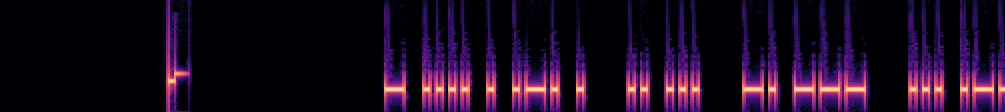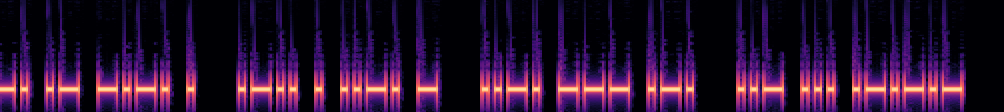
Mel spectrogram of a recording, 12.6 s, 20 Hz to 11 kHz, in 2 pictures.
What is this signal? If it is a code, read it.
Morse code, heard as a keyed tone, about 30 wpm, 700 Hz. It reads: THERE IS NO SPACE LEFT FOR US.
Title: Sentences from Top 1000 Words - Review Part 5 - 30wpm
